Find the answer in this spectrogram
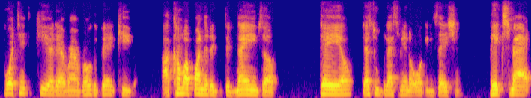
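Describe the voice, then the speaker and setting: Through a dull, lo-fi recording comes an emphatic man with a mid-range voice, a west-side Chicago guest chatting casually in an interview. He tends to close his phrases with "man" or "bro."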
